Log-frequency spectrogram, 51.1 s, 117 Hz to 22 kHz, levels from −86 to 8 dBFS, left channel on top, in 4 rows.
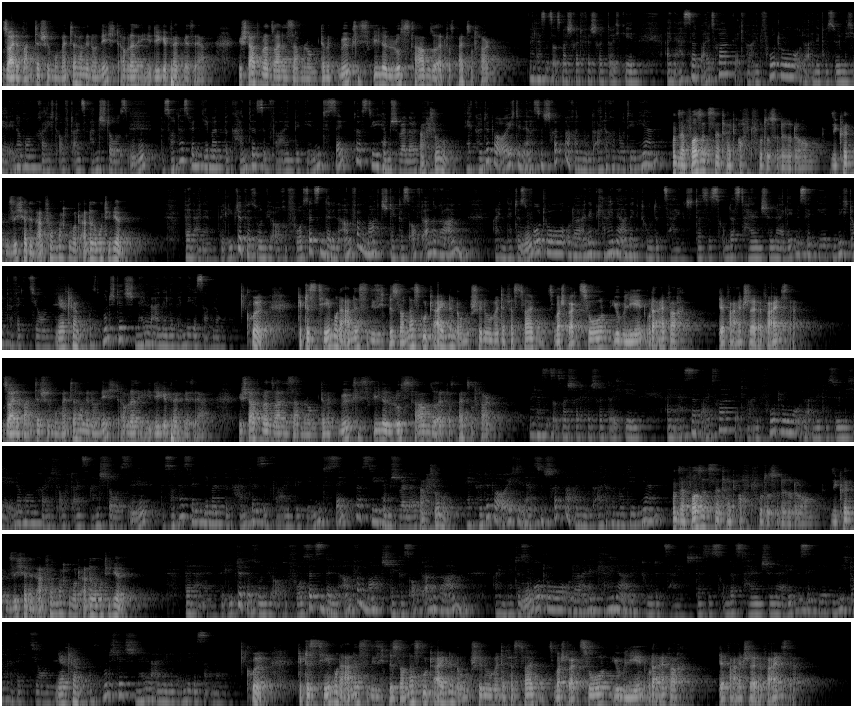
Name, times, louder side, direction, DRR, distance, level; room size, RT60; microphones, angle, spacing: voice 1, 0.0-7.3 14.7-14.9 19.0-19.4 22.8-24.9 25.2-27.4 33.3-33.5 39.1-39.5 42.0-48.6 49.1-50.2, left 2 dB, 30° left, 6 dB, 0.4 m, -34 dB
voice 2, 7.9-19.3 19.7-22.6 28.0-41.7, left 3 dB, 80° left, 6 dB, 0.9 m, -46 dB
10.5 x 3.7 x 3.9 m, 1.1 s
head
